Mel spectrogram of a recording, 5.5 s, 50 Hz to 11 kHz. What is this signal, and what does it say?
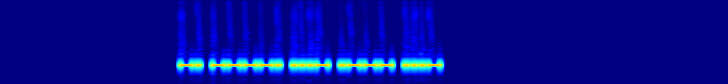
Morse code, heard as a keyed tone, about 40 wpm, 700 Hz. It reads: N9VJV
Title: USA Call Signs - 5 Characters - 40wpm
